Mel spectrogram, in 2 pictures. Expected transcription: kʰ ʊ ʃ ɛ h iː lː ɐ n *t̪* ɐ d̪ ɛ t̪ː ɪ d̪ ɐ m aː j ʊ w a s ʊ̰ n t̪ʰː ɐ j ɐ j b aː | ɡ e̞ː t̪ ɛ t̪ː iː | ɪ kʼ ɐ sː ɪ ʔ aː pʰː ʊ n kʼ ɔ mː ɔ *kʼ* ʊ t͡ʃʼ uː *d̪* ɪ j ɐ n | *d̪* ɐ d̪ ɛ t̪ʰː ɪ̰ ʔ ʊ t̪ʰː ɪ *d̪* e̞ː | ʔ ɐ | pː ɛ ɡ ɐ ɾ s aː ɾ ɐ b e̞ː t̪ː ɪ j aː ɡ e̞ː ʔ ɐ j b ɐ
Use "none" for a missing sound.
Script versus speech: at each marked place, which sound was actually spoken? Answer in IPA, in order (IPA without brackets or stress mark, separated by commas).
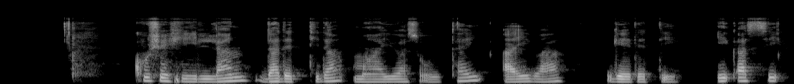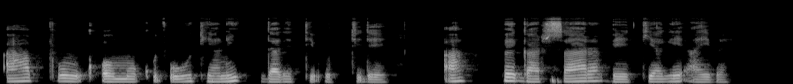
d̪, kʼ, t̪, d̪, d̪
